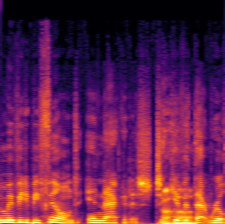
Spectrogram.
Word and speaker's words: Natchitoches: And it's actually in Robert Harling grew up in Natchitoches, not Nacogdoches.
